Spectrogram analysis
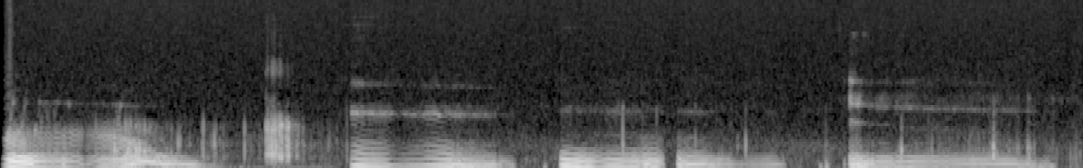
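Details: Stomach growling: low, drawn-out rumbling and gurgling tones in bursts, with music in the background.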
